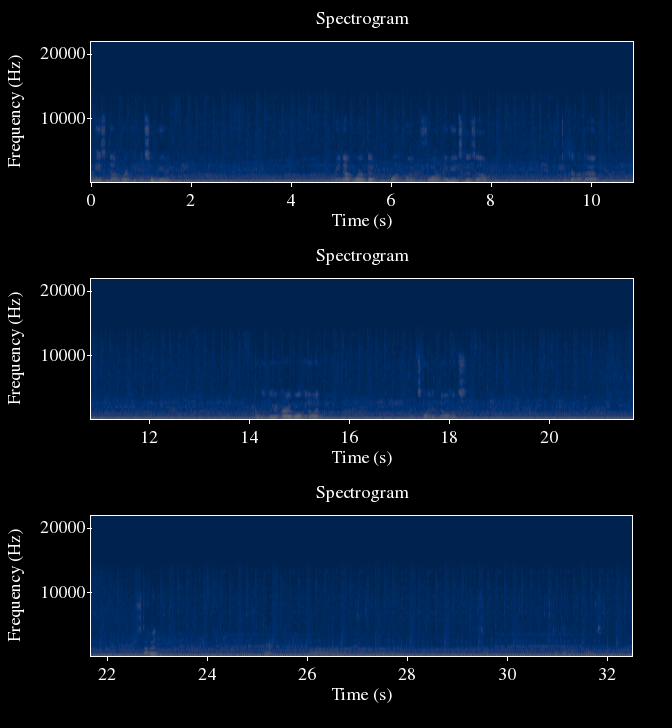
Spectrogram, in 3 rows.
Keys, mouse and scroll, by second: 17.7 click, 23.2 click, 24.7 click.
